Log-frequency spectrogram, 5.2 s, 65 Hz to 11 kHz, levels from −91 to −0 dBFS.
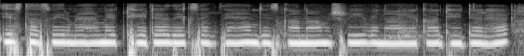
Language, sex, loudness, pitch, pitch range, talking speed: Urdu, female, -15 LUFS, 220 Hz, 215-225 Hz, 160 wpm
